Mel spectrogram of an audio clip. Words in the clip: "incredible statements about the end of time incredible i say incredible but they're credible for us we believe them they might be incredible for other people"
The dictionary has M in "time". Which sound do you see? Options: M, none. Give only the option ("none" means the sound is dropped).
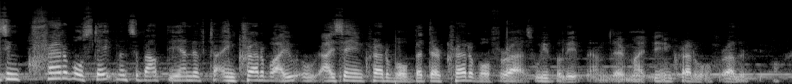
none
